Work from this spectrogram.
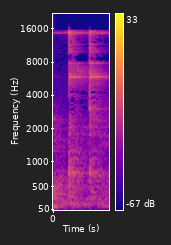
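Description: The rigid steel fork of an Element Ecosmo 9-speed folding bicycle is tapped twice to compare its sound with the alloy frame. Each tap gives a bright metallic ping that rings briefly, with a pitch around 780 Hz.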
